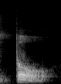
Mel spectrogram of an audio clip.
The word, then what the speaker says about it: bó: irish for cow is bo bo that's pronounced like lo in english bo and in ancient ireland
